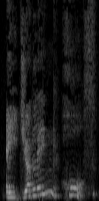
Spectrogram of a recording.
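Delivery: slow, grand reveal; deadpan circus reveal; showman announcer. Acted. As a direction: stretch it out for the punchline. Announces the impression.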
